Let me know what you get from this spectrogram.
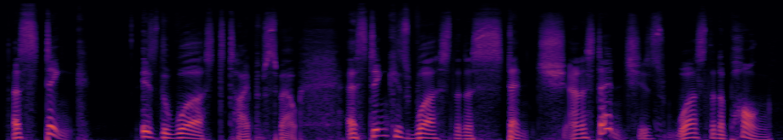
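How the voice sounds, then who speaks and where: A man reads a children's story aloud in a fairly low voice. His pitch swoops widely from phrase to phrase, and he takes his time, leaning on words with deliberate emphasis. The sound is dry, with very little room. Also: dry recording. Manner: expressive, deliberate, emphatic delivery. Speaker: teacher reading aloud to a school class. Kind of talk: scripted storybook narration.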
